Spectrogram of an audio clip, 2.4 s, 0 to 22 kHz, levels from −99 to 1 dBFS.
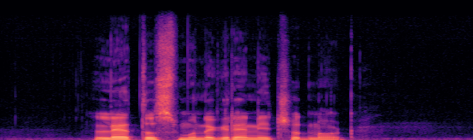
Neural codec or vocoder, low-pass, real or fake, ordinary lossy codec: none; 19.8 kHz; real; none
